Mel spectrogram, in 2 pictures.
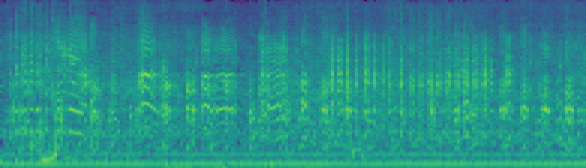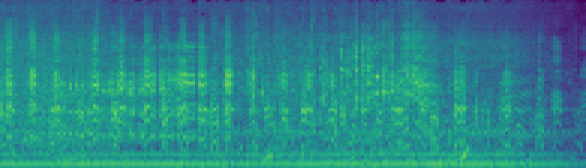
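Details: Cape petrels feeding on krill at the sea surface and squabbling aggressively among themselves: harsh, rapid cackling chatter, several birds overlapping in a continuous stream, over a steady low engine-like hum.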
